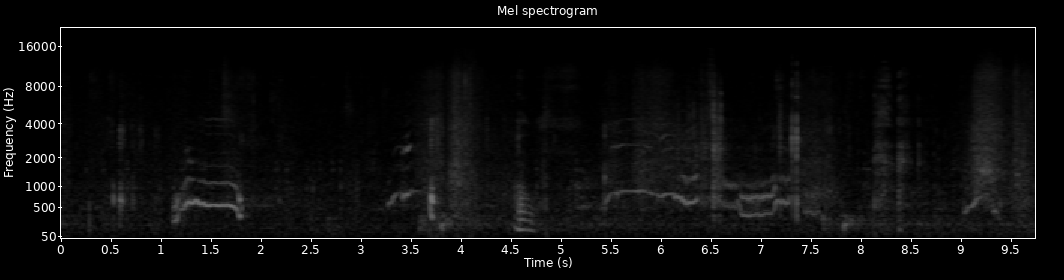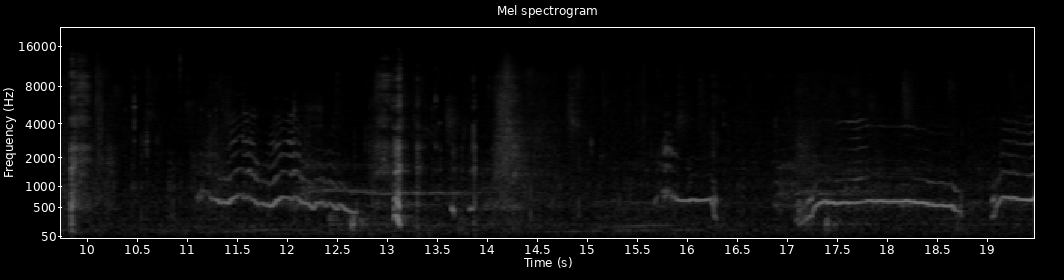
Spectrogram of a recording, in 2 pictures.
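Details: White female cat, angry when touched, giving drawn-out complaining meows at mid pitch, several bent or wavering, in separate bursts of about a second with short gaps, plus scattered clicks and handling noises indoors.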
